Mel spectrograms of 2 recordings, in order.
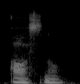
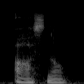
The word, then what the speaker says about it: Arsenal: in this case got Arsenal is two sounds or two syllables personal Arsenal and the stress the biggest sound is on the first one Arsenal Arsenal it's not Arsenal or anything like that just Arsenal Arsenal second one we've got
